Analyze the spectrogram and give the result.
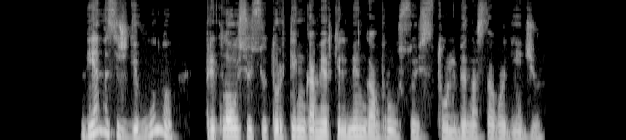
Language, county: Lithuanian, Šiauliai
